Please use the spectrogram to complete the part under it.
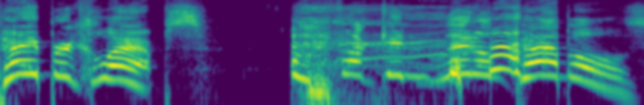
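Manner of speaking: very high, loud shouted rant. Speaker acts out a man running Reese's, imitating someone shouting. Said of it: "he's literally just shouting".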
